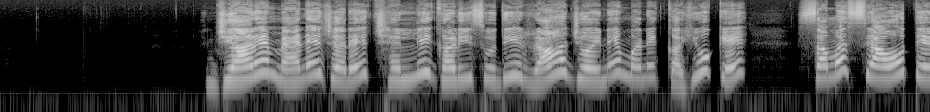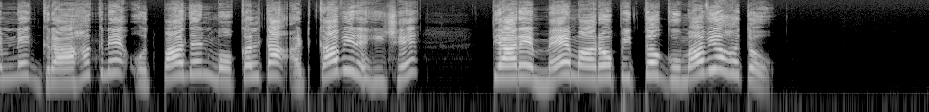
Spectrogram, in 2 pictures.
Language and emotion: Gujarati, angry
